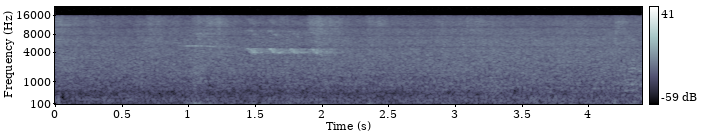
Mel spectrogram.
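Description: Steady outdoor ambience of ocean surf and breeze with a low rumble, and a short high chirp between one and two seconds in.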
